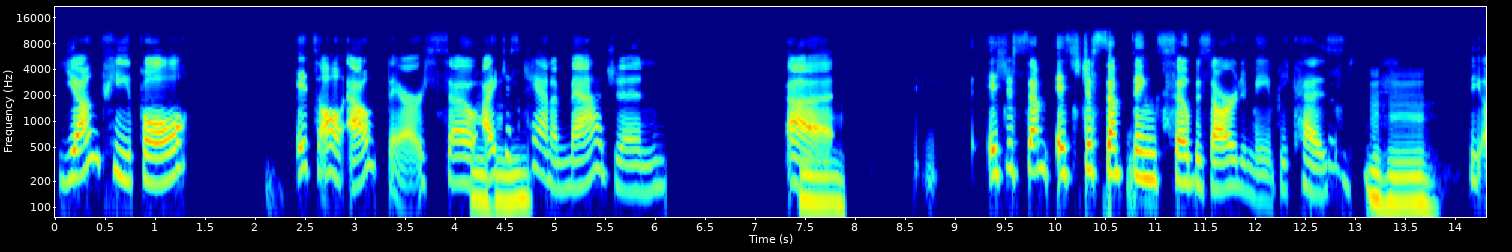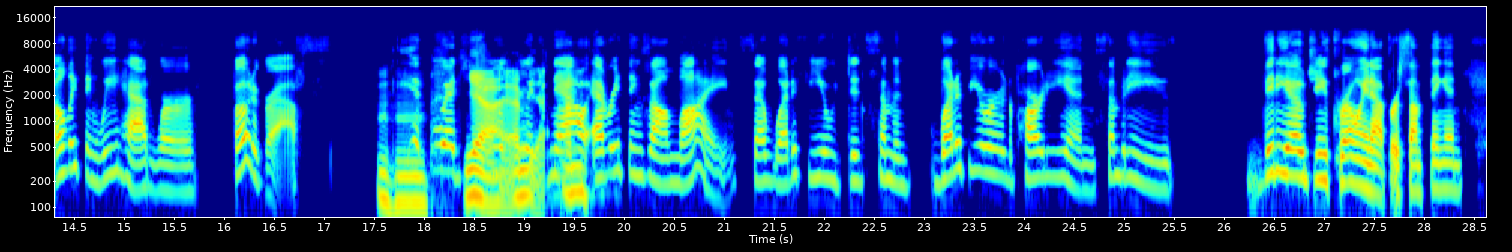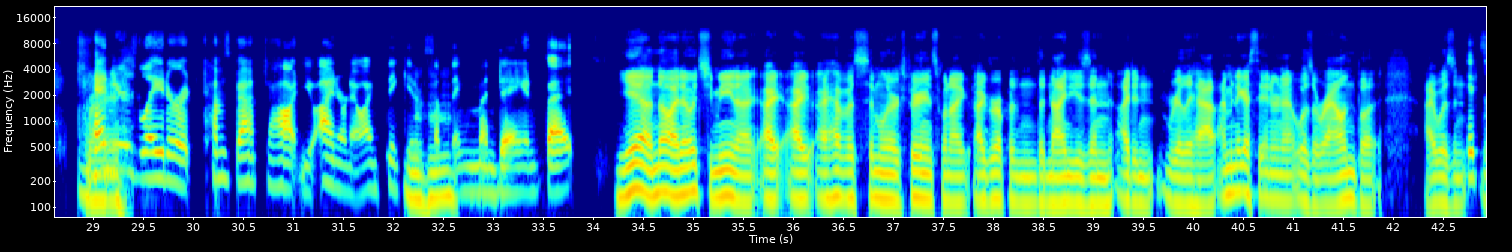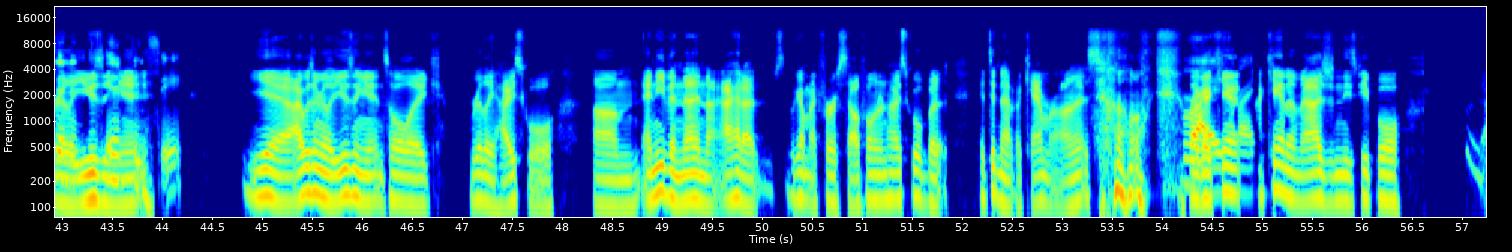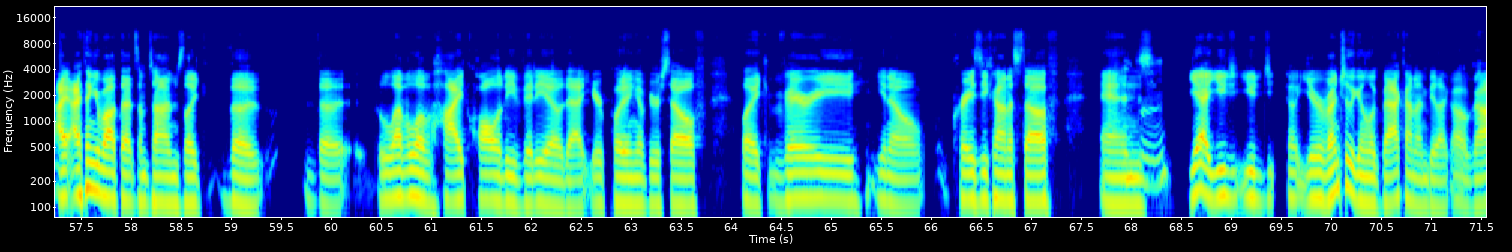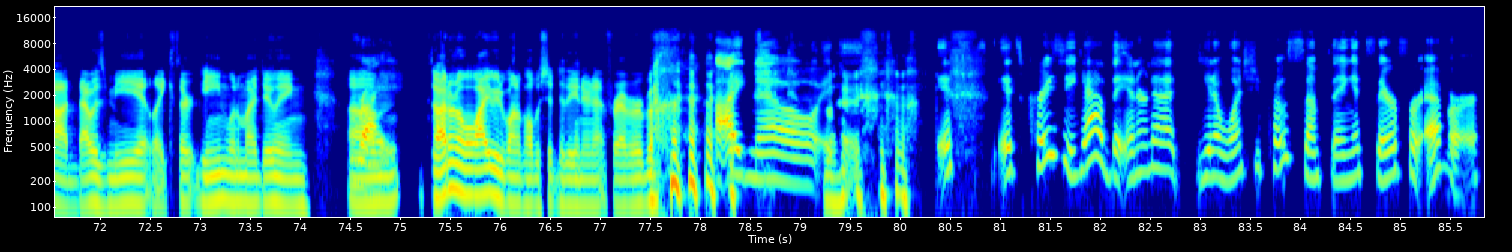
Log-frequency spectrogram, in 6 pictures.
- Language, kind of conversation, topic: English, unstructured, How does the internet shape the way we connect and disconnect with others in our relationships?
- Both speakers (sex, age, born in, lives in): female, 55-59, United States, United States; male, 35-39, United States, United States
- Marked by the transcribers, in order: other background noise; unintelligible speech; tapping; laughing while speaking: "Right"; laughing while speaking: "So"; drawn out: "know"; laughing while speaking: "but but"; chuckle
